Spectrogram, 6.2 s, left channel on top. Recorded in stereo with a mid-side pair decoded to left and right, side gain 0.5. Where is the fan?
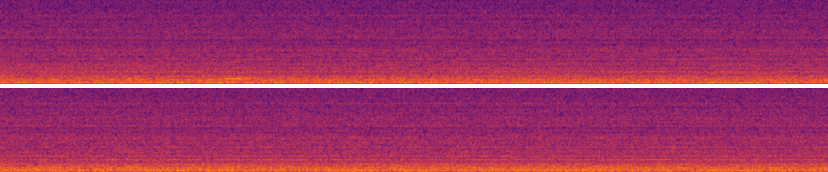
15° right, 2 m.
